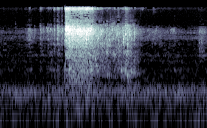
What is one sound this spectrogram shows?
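Water splashes as it pours into a metal pan.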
